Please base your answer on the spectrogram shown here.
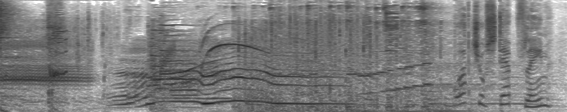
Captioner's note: mooing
